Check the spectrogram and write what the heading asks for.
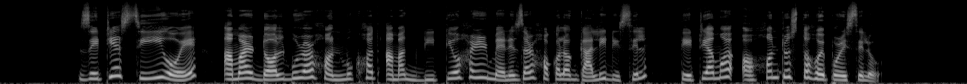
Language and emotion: Assamese, angry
